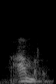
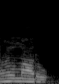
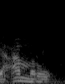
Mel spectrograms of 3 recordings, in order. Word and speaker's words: عمرو: عمرو il y a le waouh à la fin. Amr, on dit Amr. Pas Umaru.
